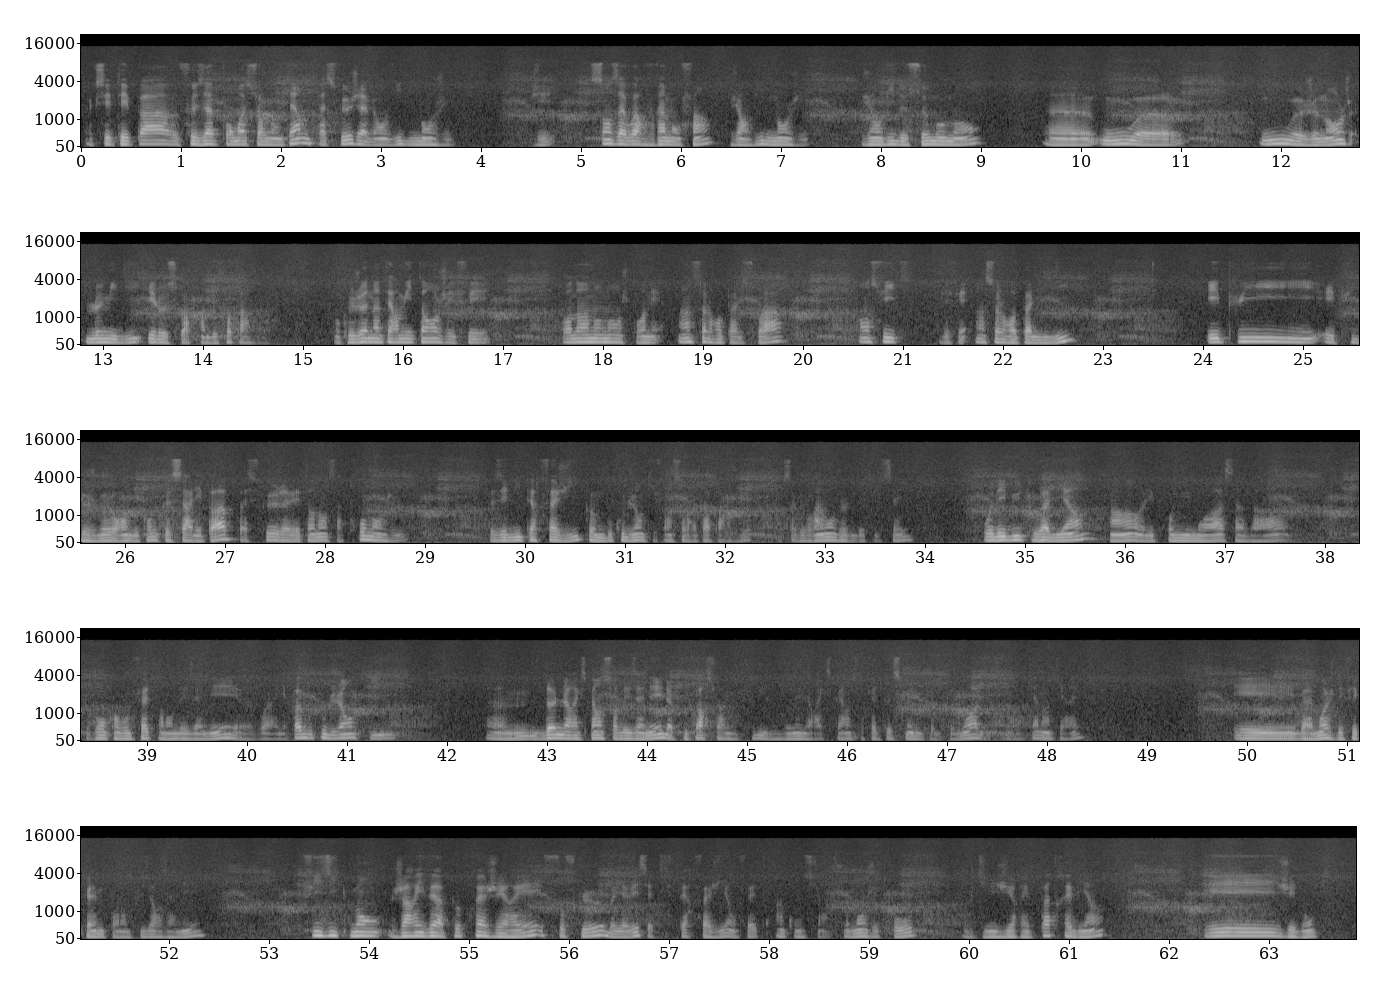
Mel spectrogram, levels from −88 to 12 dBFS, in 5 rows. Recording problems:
high frequencies cut off; noticeable; nothing above 7.5 kHz
hiss; noticeable; throughout; 10 dB below the speech

